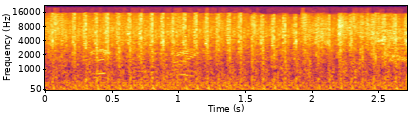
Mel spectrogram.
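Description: Heavy machine gun fire from an HMG team in Company of Heroes 3, rapid evenly spaced rounds in a sustained rattling stream, with commentary faintly underneath.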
